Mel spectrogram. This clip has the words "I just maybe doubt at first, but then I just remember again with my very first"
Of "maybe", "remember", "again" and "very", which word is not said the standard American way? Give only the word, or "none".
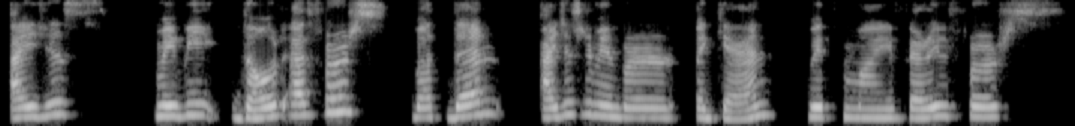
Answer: very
